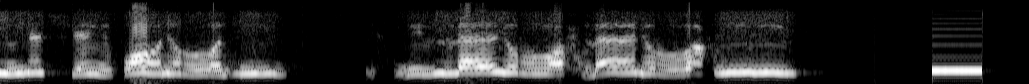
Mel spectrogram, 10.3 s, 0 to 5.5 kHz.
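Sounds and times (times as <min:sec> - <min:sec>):
speech: 0:00.4 - 0:02.9, 0:03.6 - 0:08.0
telephone busy signal after a disconnected line: 0:09.3 - 0:09.9.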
